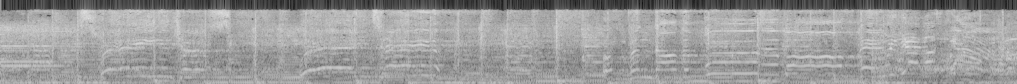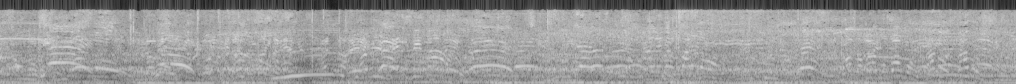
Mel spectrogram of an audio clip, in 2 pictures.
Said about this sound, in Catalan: Són els crits dels futbolistes i de l'afició de l'Espanyol a la Romareda celebrant la importantíssima victòria aconseguida per l'equip en el dia del debut a la banqueta del Manolo González.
